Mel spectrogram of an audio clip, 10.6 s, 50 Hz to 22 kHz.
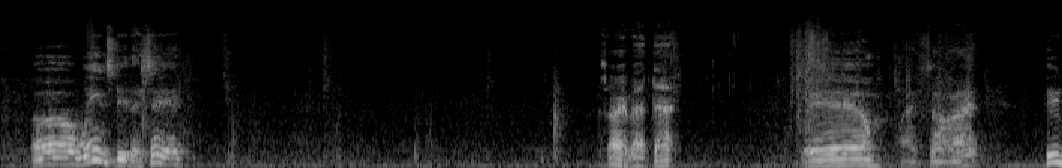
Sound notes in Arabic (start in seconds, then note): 1.8 خطوات بطيئة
